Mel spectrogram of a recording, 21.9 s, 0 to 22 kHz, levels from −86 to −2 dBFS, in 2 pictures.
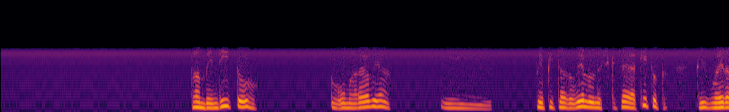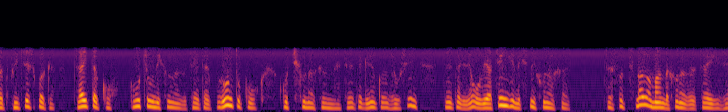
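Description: A steady mains buzz runs through the whole recording. Switching spikes from the 50 Hz supply leak in, giving a raspy hum well below the speech.

The speech also passes through a Bluetooth CVSD headset codec, consistent with a 64 kbps narrowband link. Only about 150 Hz to 3.5 kHz survives, with nothing above 3.8 kHz. The adaptive steps audibly distort the speech and add granular hiss.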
